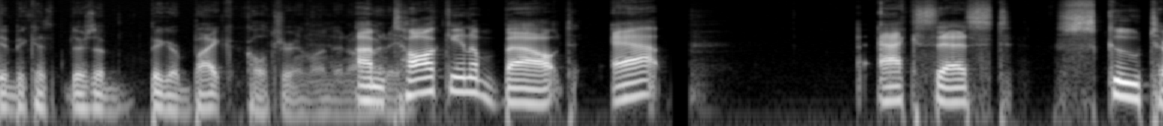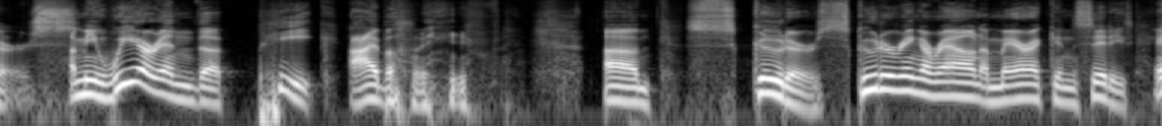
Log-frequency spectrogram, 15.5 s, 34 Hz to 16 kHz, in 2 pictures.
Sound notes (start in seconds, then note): 10.4 chuckles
